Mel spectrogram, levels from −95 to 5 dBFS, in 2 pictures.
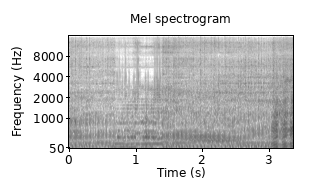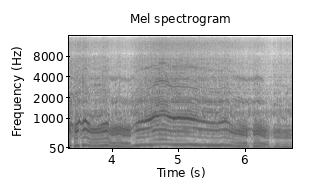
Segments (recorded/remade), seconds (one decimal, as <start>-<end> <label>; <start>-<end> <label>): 0.0-0.7 recorded; 0.7-1.4 remade; 1.4-6.7 recorded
